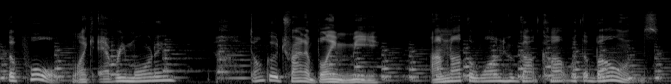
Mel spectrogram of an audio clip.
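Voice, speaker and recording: An actor playing a defensive, accusatory young college student in an audio drama, insistent and dismissive. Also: male voice, a little high, animated, measured pace, over music. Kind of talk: scripted audio drama acting.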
